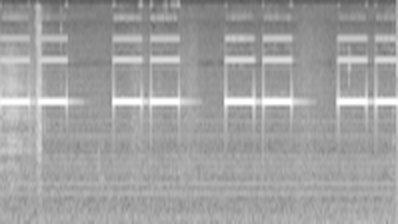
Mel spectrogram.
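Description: A fire alarm in The Stanley Parable sounds as a loud, high electronic beep, repeated in short evenly spaced pairs of bursts with gaps between them, steady and alone.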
